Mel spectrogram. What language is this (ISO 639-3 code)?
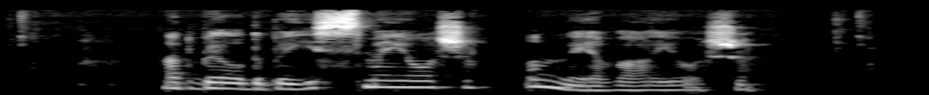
lav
